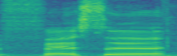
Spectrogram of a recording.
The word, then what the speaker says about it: فاس: یه بار میگم فس این به خاطر اینه که توی فارسی و عربی فاس می‌نویسن ولی این آی ما رو عربا به صورت آ تلفظ نمیکنن تو اکثر کشورا به صورت ا تلفظ می‌کنن میکنن فس بعد حالا همین فس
